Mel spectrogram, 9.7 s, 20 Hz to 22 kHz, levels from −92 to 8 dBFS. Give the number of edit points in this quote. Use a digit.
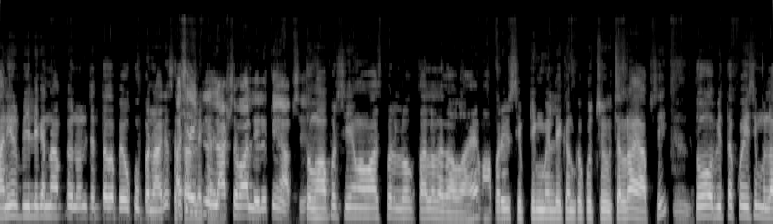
1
